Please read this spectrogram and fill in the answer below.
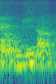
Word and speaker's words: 안기다: 다만 에다가 세모 피동 사동 전미사기를 된 소리로 발음하지 않는 이유 생각해 보세요. 왜 피동산동 전미사 기는 된 소리로 발음하지 않는 걸까요?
